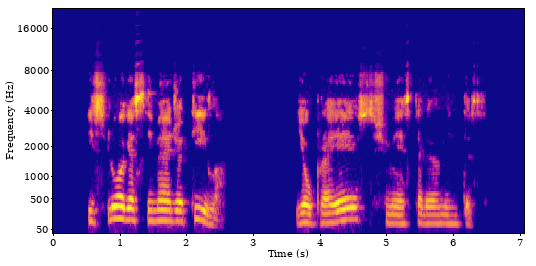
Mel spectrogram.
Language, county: Lithuanian, Šiauliai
